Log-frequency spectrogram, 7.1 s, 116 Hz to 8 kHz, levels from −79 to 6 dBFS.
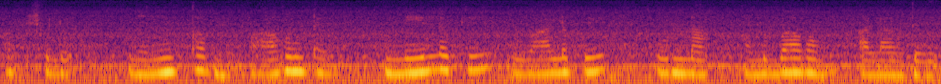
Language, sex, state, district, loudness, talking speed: Telugu, female, Andhra Pradesh, Annamaya, -15 LUFS, 70 wpm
